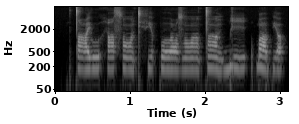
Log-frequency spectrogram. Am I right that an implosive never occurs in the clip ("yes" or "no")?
no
